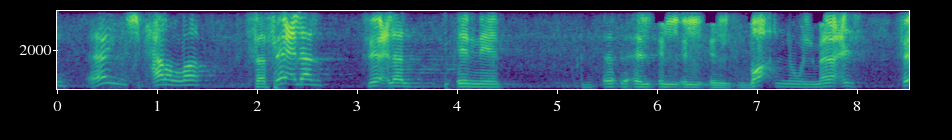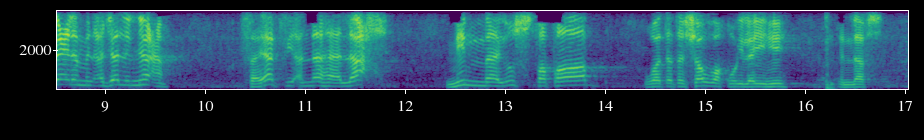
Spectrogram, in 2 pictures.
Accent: Egypt; عندنا في مصر

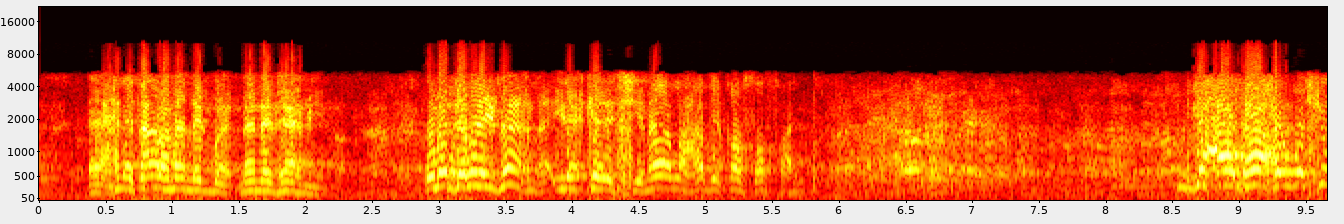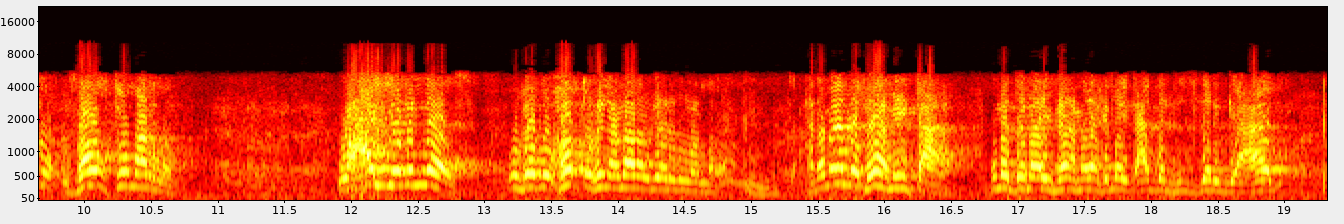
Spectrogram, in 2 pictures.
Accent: Mauritania; احنا ارك موريتاني

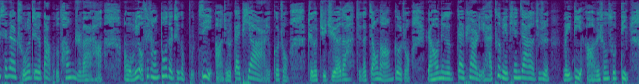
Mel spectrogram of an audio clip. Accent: Xinjiang, China; 因为我是新疆人啊，我从小特别喜欢滑雪

